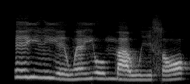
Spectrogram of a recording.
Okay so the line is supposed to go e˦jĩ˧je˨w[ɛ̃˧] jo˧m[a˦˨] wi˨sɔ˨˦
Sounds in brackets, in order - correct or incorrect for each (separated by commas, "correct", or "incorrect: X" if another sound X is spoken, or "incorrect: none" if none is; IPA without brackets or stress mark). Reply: correct, incorrect: a˨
